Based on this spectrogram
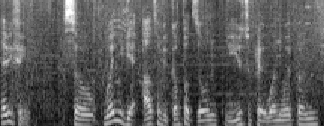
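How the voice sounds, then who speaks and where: A man with a French accent speaks at medium pitch with lively intonation, against noticeable background noise. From France. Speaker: gaming YouTuber. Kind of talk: casual video monologue. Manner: halting.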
